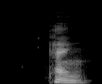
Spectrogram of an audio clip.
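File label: "pang", Australian English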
